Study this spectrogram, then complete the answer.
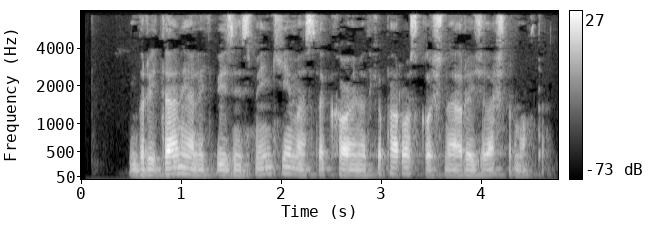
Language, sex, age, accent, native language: Uzbek, male, 18-24, Qashqadaryo, Uzbek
